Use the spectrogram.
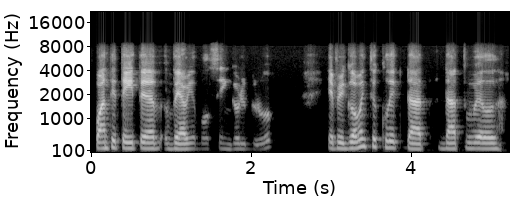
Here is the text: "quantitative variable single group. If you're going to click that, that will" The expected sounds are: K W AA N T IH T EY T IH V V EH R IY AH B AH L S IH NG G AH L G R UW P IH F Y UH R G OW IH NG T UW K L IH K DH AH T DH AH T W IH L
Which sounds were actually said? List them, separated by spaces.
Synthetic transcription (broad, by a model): K W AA N T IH T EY T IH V V EH R IY AH B AH L S IH NG G AH L G R UW P IH F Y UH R G OW IH NG T UW K L IH K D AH T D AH T W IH L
